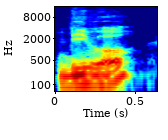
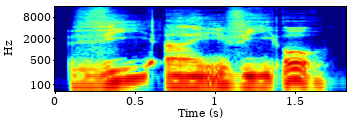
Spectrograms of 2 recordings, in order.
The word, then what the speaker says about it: vivo: In Spain, it's pronounced a sort of combination between a B and a V, and it sounds something like "rrr."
